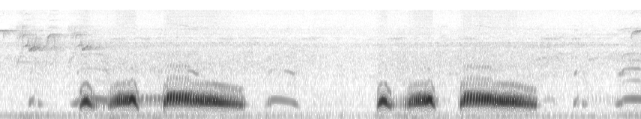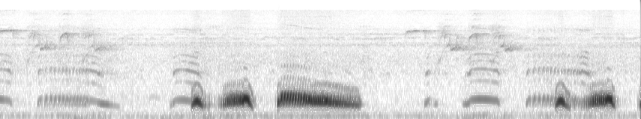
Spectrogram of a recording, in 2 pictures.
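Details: Spotted dove in a small oil palm plot during wild dove luring. Four phrases of two short coos and a long coo, with fainter answering coos and a few higher whistled notes from other birds between them.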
